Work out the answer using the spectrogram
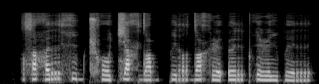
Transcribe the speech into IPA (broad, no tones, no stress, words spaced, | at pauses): sˤɪhərxib ʈ͡ʂʰot͡ɕax dˤøbpːirdˤuxɭɪ ʔørpʰi ɭipɪr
